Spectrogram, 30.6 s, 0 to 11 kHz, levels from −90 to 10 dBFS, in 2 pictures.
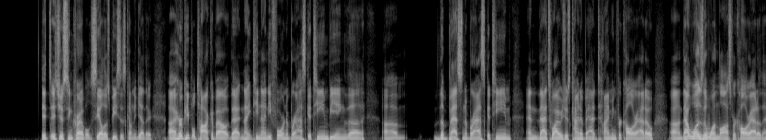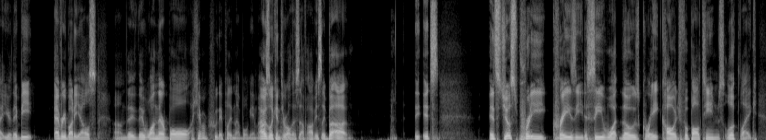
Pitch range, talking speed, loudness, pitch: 125-145 Hz, 180 wpm, -22 LUFS, 130 Hz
